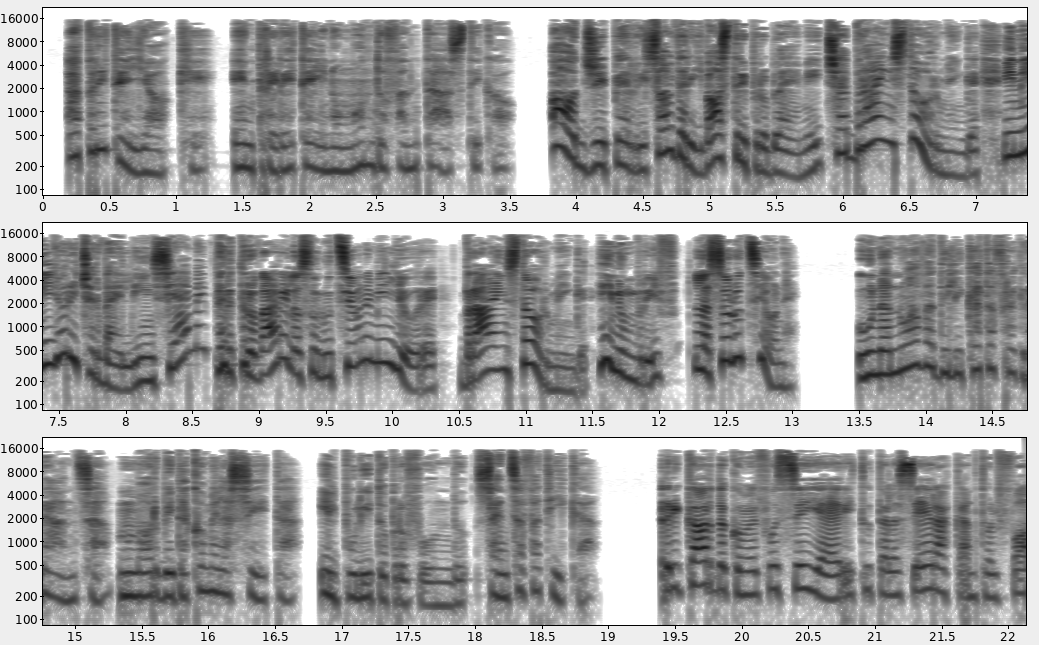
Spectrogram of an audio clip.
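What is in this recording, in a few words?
F, Italian, female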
